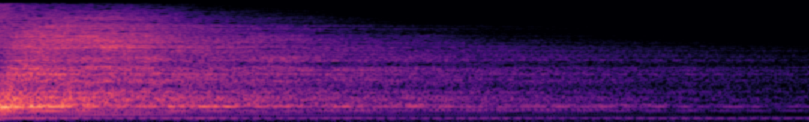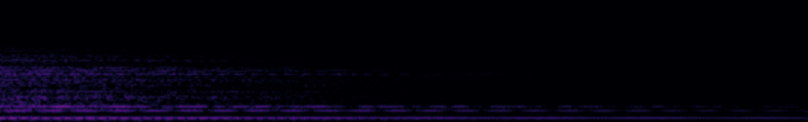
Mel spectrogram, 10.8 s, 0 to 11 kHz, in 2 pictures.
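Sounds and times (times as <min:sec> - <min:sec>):
big ride cymbal crash single hits: 0:00.0 - 0:05.0.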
